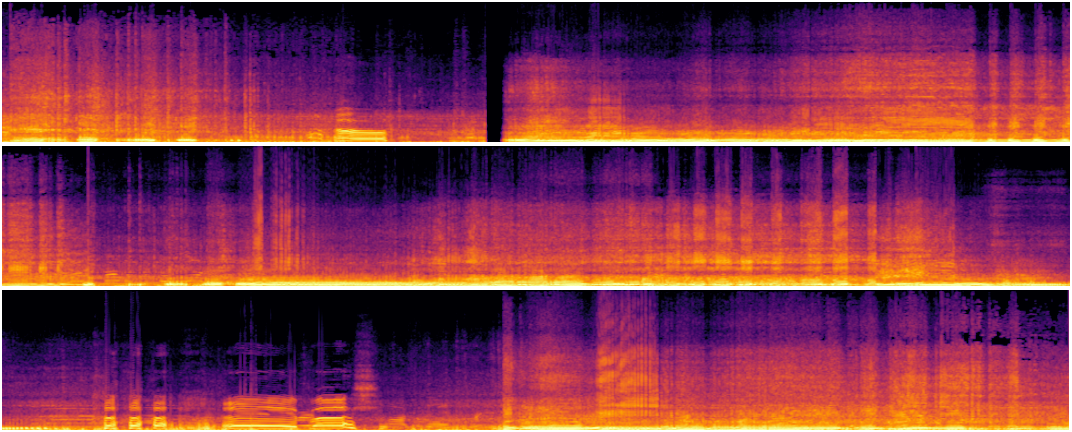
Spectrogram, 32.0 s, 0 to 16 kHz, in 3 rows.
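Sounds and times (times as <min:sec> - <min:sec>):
dirt bike engines revving: 0:00.0 - 0:32.0.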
